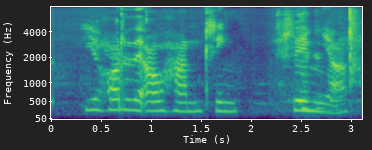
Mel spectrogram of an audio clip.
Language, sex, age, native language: Icelandic, female, 10, Polish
